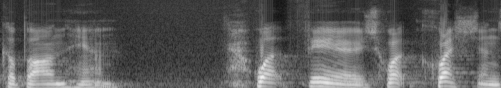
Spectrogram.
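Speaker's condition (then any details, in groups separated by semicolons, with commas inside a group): ALS; at least a couple of months since diagnosis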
